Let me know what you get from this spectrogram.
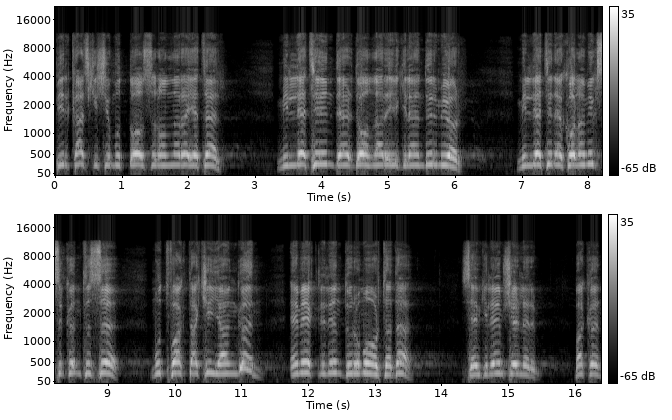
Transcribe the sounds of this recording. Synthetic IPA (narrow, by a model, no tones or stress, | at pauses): b̥iɾkʰat͡ʃcʰiʃimut̪lˠuo̞lˠsuno̞nlˠaɾajet̪ʰæɾ | milʲːet̪ʰind̪æɾd̪io̞nlˠaɾɯilʲɟilʲænd̪iɾmijo̞ɾ | milʲːet̪ʰine̞ko̞no̞micsɯkɯnt̪ʰɯsɯ | mut̪fak̚t̪ʰacʰijaŋɡɯn | e̞mɛclʲinind̪uɾumuo̞ɾt̪ʰad̪a | sɛvɟilʲejimʃeɾlʲeɾim | bakʰɯn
